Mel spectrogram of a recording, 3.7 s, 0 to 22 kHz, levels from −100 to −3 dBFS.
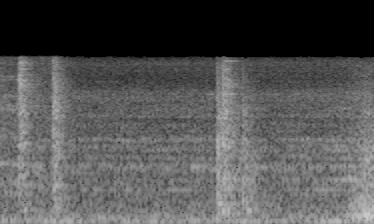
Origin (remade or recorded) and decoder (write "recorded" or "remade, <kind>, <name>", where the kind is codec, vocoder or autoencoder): recorded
